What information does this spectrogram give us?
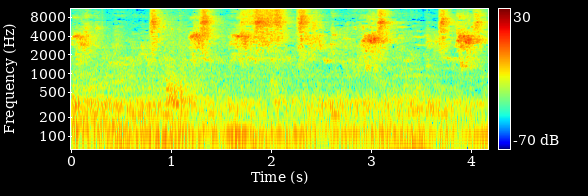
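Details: Pet cockatiels giving short, shrill squawks about every half second, each a quick high burst with a whistled edge.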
